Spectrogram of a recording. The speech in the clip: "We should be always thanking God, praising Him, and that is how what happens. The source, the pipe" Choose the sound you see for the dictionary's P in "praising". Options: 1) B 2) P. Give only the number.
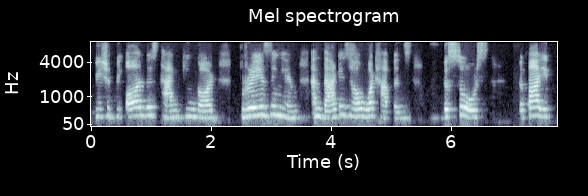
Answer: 2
